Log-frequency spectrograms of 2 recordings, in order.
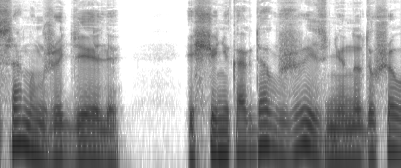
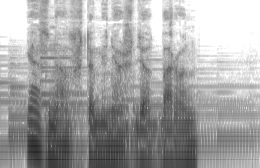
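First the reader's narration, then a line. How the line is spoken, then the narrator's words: Whispered reply. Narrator (Russian): Тим шепотом ответил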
